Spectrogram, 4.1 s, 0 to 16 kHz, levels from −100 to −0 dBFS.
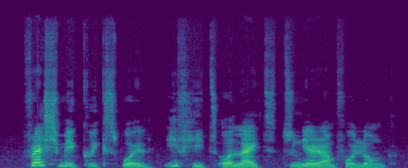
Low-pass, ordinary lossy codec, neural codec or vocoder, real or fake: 14.4 kHz; none; none; real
